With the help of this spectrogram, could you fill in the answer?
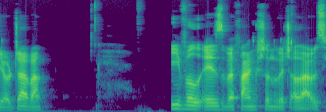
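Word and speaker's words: eval: evil us in zoomit evil and please pronounce it the same way as evil it is the proper way to pronounce it evil so evil is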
